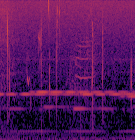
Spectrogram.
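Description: A pet cat meows several times in short, faint cries against quiet background hum and game music, wanting to be let outside.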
